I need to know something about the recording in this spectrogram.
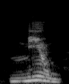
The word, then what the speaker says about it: mu: Mu. Start with. It's, you can pronounce like this way, mu.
